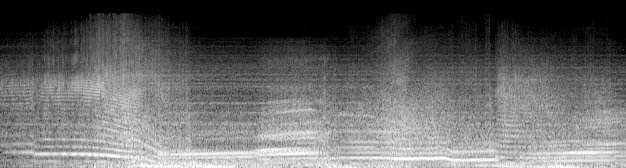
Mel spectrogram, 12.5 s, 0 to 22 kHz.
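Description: Ford GT Heritage Edition's twin-turbo V6 at speed: the car passes by with its engine note falling sharply about two to three seconds in, then a steady high engine note that steps in pitch a couple of times.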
